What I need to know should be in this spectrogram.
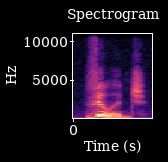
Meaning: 1. A rural habitation of size between a hamlet and a town 2. A rural habitation that has a church, but no market 3. A planned community such as a retirement community or shopping district
- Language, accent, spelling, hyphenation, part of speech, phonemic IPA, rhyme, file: English, US, village, vil‧lage, noun, /ˈvɪlɪd͡ʒ/, -ɪlɪdʒ, En-us-village.ogg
